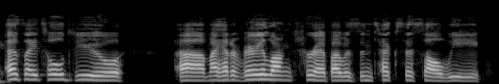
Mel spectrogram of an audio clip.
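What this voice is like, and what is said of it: Hoarse voice. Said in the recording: “I apologize for having a really hoarse voice.”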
